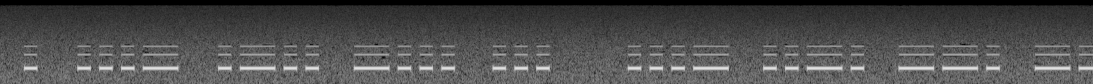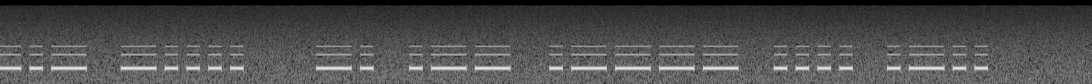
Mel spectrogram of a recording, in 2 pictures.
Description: Morse code, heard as a keyed tone, hand-sent with a paddle, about 11 wpm, 760 Hz. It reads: EVLBS VFGQ6 NW1HL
